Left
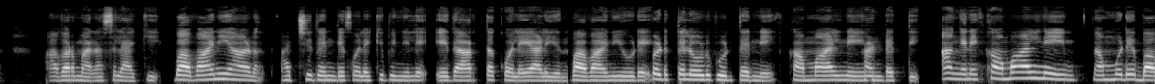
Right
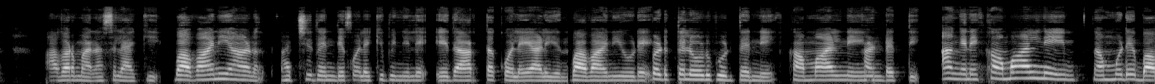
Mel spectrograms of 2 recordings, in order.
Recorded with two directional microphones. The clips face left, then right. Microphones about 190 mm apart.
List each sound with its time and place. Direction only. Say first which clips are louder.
0.4 s a woman's voice: left 3 dB; 35° left (ahead or behind)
